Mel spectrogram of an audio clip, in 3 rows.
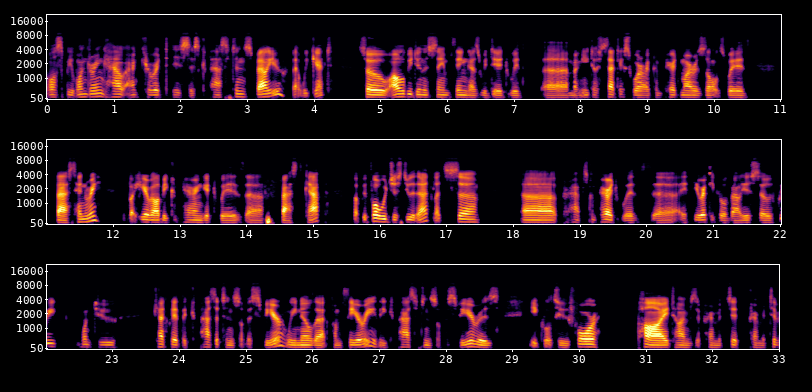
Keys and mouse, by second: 1.2-1.9 middle drag, 2.4-3.1 middle drag, 4.5-5.6 middle drag, 6.3 middle click, 8.6-10.0 middle drag, 11.8 middle click, 14.2-14.7 drag, 16.4-17.0 shift+middle drag, 17.2 click, 17.9 click, 19.1 shift+a, 24.9-25.6 middle drag, 26.9-27.3 middle drag.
